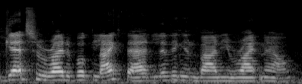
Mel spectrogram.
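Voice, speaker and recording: A woman's voice: lowish voice, steady tone, normal speed, breathy edge. A woman hosting a casual interview, asking curious follow-up questions and prompting her guest along. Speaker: host.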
